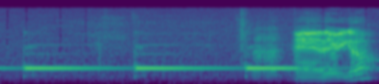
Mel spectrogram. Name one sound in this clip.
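An electronic chime rings out three times, each ring slowly fading.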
